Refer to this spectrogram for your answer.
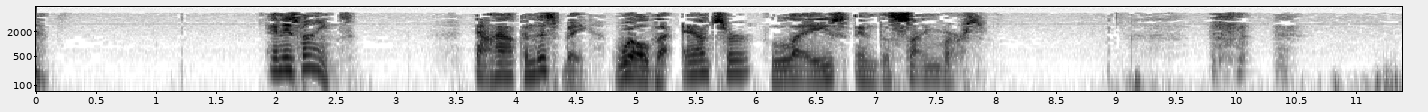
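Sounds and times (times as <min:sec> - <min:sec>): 
speech: 0:02.0 - 0:02.7, 0:03.6 - 0:08.0, 0:09.8 - 0:10.5
person clearing throat: 0:09.8 - 0:10.6.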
